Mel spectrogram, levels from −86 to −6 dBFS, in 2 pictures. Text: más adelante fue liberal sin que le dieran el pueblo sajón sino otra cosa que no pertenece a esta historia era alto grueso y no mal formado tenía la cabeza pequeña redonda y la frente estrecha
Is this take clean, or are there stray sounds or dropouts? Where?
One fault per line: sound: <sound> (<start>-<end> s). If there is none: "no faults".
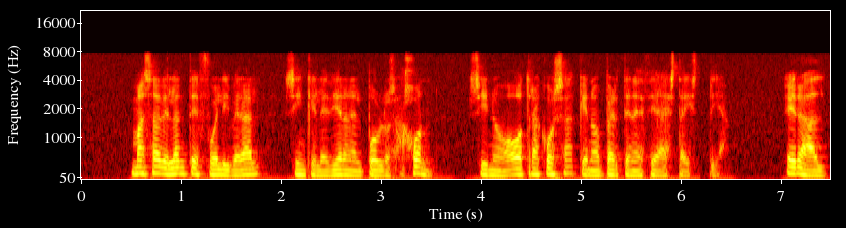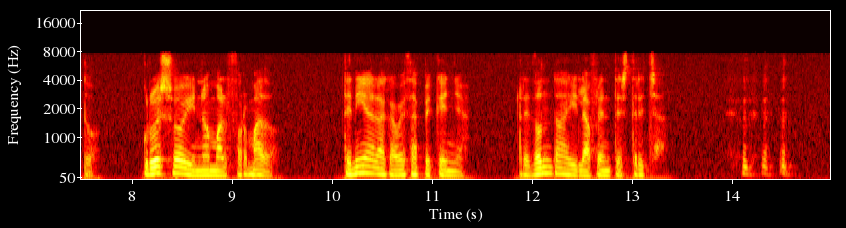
sound: dropout (6.2-6.3 s)
sound: laugh (13.9-14.7 s)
